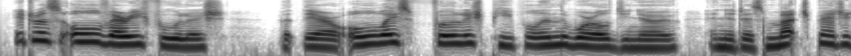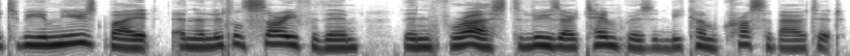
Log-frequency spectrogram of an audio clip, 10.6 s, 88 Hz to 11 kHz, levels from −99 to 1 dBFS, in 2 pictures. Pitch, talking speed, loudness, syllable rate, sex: 215 Hz, 250 wpm, -17 LUFS, 6.3 syllables/s, female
